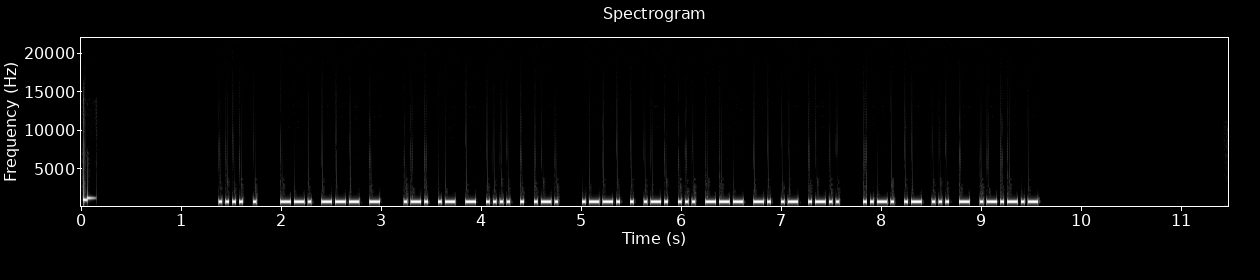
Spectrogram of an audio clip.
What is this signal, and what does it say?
Morse code, heard as a keyed tone, about 34 wpm, 700 Hz. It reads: HE GOT RATHER PERSONAL FAST.
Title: Sentences from Top 1000 Words - Review Part 4 - 35wpm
